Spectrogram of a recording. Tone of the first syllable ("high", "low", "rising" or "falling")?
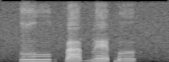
high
